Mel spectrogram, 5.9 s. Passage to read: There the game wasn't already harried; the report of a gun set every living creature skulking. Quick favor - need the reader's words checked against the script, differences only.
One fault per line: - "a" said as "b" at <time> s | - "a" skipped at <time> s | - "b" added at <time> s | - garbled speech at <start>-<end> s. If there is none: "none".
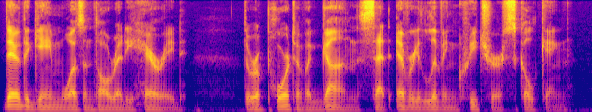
none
